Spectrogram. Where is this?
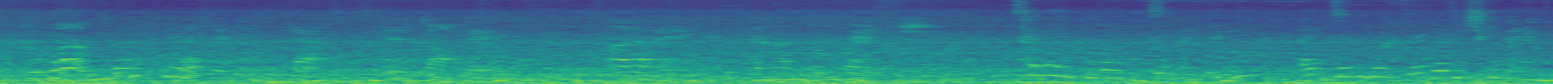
on a bus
